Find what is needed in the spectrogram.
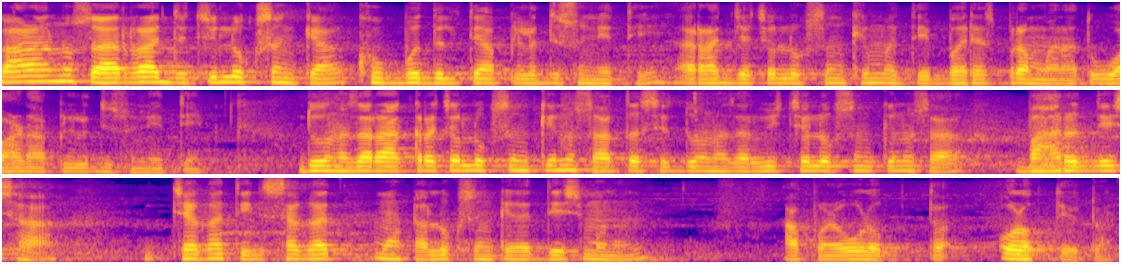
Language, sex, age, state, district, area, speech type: Marathi, male, 18-30, Maharashtra, Satara, urban, spontaneous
